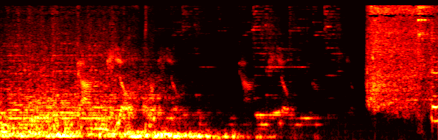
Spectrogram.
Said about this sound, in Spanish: Este es el ruido de las reformas. Y con Fidel Cocinas suenan así.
